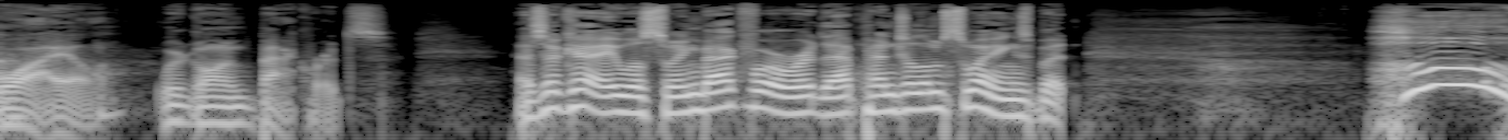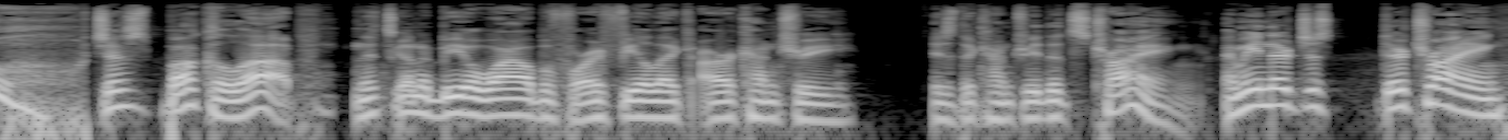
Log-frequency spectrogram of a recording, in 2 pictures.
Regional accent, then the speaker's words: United States; I'm an American

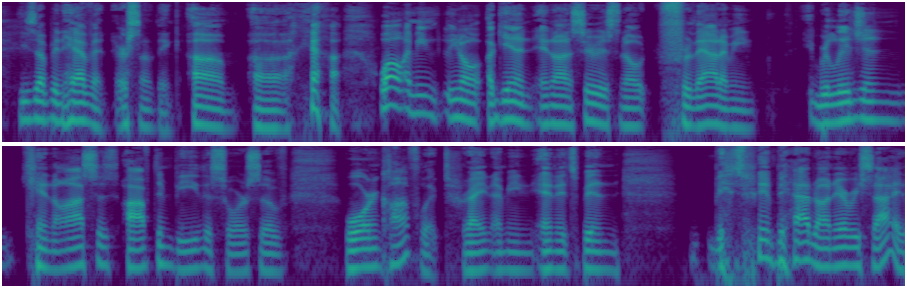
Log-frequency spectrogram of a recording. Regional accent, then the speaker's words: United States; I think of myself as American and only American

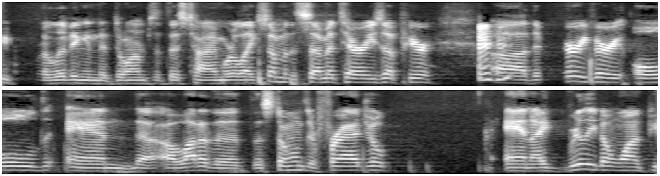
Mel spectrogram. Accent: Buffalo, New York, United States; also born or lived in Cheektowaga, New York; Buffalo is my hometown. It's where I was born. It's where I've lived most of my life

